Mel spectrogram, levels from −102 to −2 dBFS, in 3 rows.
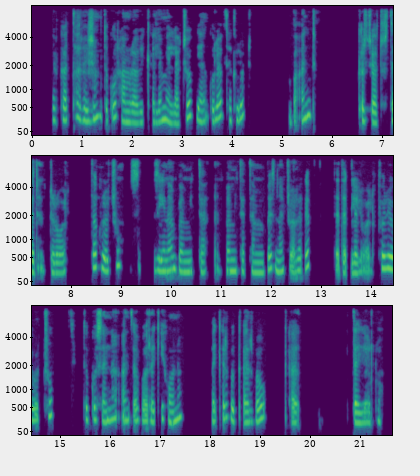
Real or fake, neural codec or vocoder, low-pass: real; none; 7.2 kHz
